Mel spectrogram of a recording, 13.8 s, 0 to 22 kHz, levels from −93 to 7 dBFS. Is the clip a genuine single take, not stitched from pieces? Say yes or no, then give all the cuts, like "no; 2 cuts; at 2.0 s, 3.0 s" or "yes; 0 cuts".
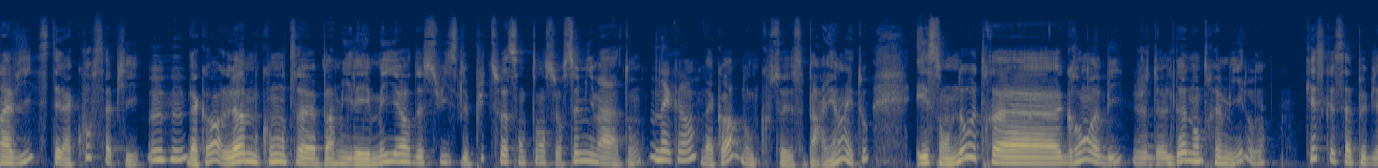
yes; 0 cuts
